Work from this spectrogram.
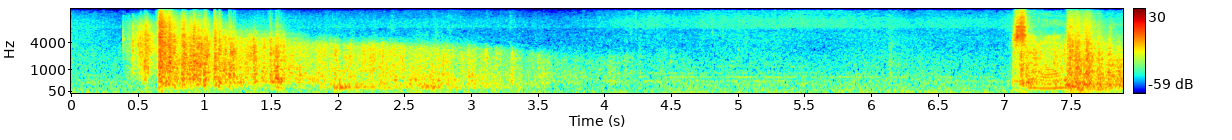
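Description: Thunder from lightning in the survival game The Forever Skies cracks sharply, then rumbles and rolls away into low noise before another loud crash breaks near the end.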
